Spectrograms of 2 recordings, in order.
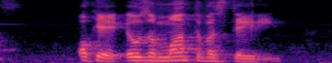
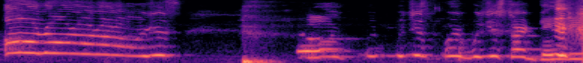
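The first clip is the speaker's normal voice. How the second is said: very high, stammering protest; squeaky, hasty brush-off; flustered denial; 13 semitones higher than usual. Retold or imitated. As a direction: backpedal in mock panic. Flustered denial to the shop lady.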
